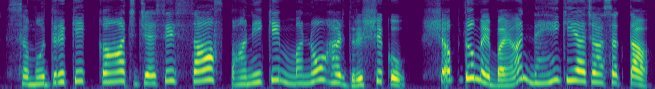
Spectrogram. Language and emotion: Hindi, surprised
